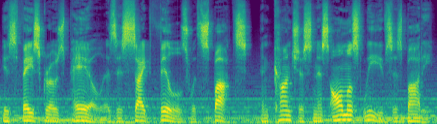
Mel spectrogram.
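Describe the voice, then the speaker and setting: A man's voice: deep voice, animated, slow, rough recording. A man giving dramatic scripted narration for a horror audio drama. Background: music under the voice.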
